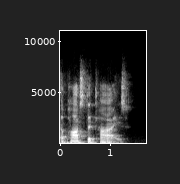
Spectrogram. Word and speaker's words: apostatize: I think Mormons are about the only person who use the verb form of apostasy, and more than 50% of the time they mispronounce it. So it's apostatize.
